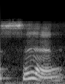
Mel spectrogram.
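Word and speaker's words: שׂ: on the right okay the sin is pronounced as a simple s the the shin is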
